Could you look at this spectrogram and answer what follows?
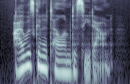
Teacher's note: To usually gets reduced to ta. Sit has a stopped T because down starts with a D, so it sounds like see down. So the phrase is to see down.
